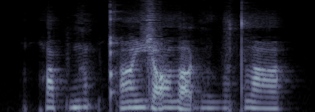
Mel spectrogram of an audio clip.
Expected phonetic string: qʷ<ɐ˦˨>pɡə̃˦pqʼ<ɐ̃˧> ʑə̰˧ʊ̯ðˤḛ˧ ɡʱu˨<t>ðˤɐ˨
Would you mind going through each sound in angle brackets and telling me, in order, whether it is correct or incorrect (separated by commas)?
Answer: incorrect, incorrect, correct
